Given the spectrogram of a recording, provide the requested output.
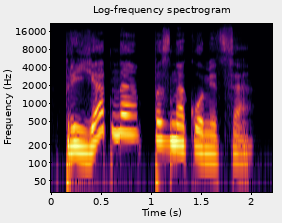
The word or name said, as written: Priyatno posnakomitsya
